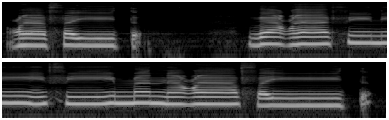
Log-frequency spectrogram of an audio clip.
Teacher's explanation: عافیت میں عین کی جگہ حمزہ پڑھنے سے بچنا ہے یا لین کو مجہول ہونے سے بچانا ہے۔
